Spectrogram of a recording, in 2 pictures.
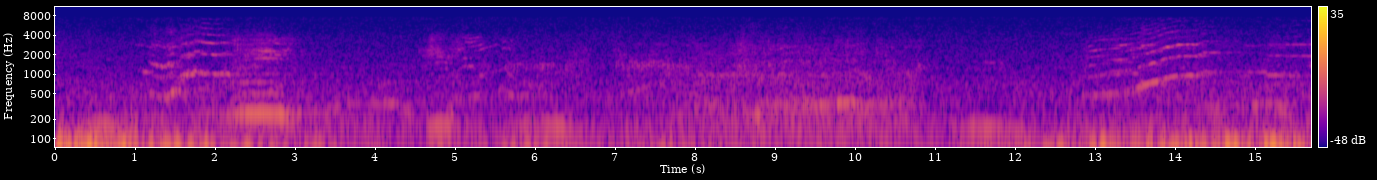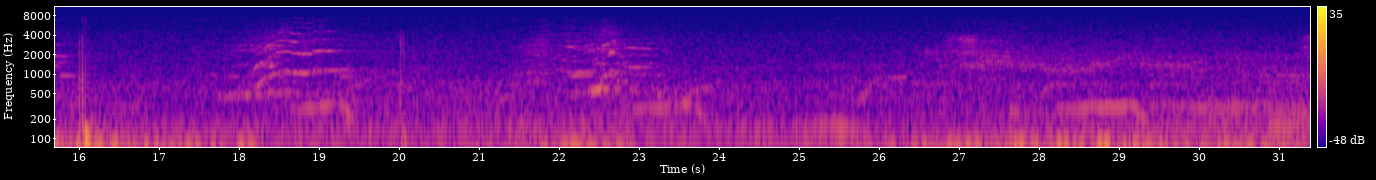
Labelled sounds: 1.0	2.9	humpback whale, 0.80 to 7.2 kHz
5.0	5.7	humpback whale, 0.90 to 3.7 kHz
7.2	8.5	humpback whale, 0.86 to 1.7 kHz
12.9	14.6	humpback whale, 0.80 to 6.8 kHz
15.0	15.9	humpback whale, 0.90 to 3.0 kHz
17.9	19.5	humpback whale, 0.90 to 6.4 kHz
21.9	23.2	humpback whale, 0.80 to 3.5 kHz
26.1	27.7	humpback whale, 0.83 to 3.5 kHz
28.0	29.3	humpback whale, 0.93 to 2.1 kHz

